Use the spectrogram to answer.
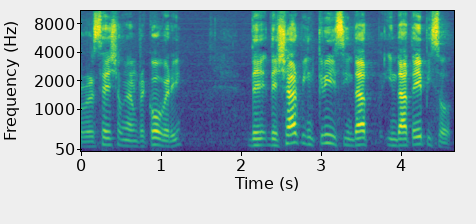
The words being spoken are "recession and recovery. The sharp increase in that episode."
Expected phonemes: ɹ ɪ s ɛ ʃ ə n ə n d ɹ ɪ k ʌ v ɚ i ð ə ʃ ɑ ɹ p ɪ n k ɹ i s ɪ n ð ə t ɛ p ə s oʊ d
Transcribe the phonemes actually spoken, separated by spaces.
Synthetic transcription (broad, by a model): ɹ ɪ s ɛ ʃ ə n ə n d ɹ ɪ k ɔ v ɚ i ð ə ʃ ɑ ɹ p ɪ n k ɹ i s ɪ n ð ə t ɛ p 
